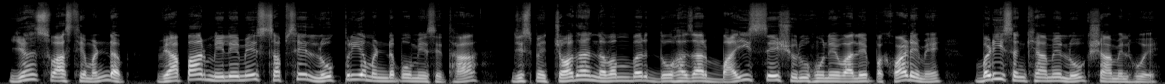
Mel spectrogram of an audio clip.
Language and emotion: Hindi, neutral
